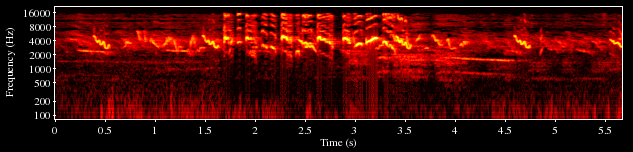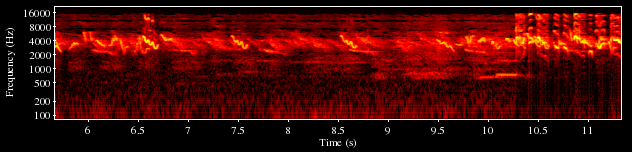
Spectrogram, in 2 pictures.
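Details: Kecial kuning, Lemon-bellied white-eye from Lombok, in excited song set off by 'ciak-ciak' sounds. Fast, high, jittery notes run almost continuously for several seconds. Rattling click bursts come near the start and end, with faint lower whistles between them.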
